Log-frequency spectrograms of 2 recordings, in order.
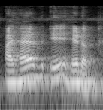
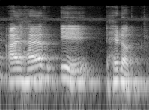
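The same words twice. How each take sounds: First: "I have a headache" said slowly, word by word; slow repeat. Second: "have" read out loud and firm; reading aloud. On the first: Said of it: "ये सही है". (धीरे-धीरे दोहराना) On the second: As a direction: read the sentence off the board, stressing "have". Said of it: "देखिए यहाँ पे लिखा है". ("have" पर ज़ोर देकर पढ़ना) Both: Shown as a demonstration.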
